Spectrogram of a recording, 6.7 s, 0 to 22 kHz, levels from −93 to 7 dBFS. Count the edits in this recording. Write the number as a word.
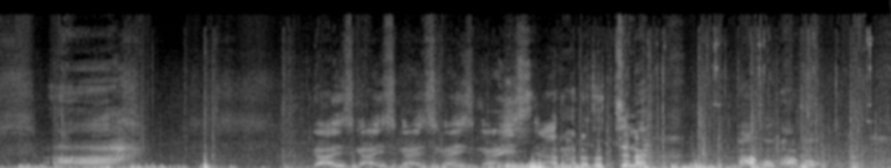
zero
